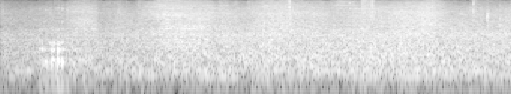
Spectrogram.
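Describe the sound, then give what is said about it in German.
A single short pig grunt near the start, then a steady, even wash of noise fills the rest, the hum and hiss inside the experimental pig facility of a farm-animal biology research institute in Dummersdorf near Rostock. No one speaks. “Dummersdorf bei Rostock, Forschungsinstitut für die Biologie landwirtschaftlicher Nutztiere, Experimentalanlage Schwein.”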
